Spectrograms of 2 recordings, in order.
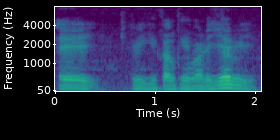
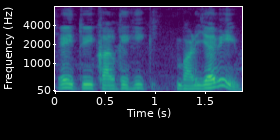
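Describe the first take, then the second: First: It is said at a lowered, deep pitch. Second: It is said at an ordinary, middle pitch. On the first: The speaker is angry. "তাহলে এটা হয়ে গেল আরও নিচের দিকে।" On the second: The listener is close by. "আর যেটা আমি করলাম সেটা সাধারণভাবে।"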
